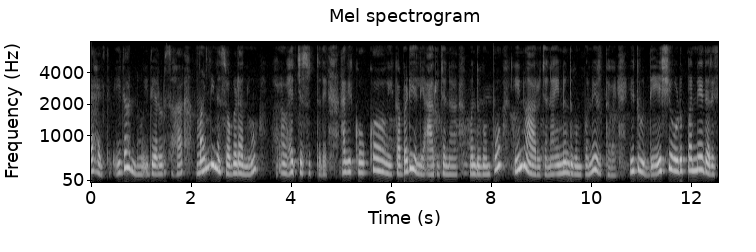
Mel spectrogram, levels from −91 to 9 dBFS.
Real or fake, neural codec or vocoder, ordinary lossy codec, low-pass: real; none; AAC, 48 kbps; 7.2 kHz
